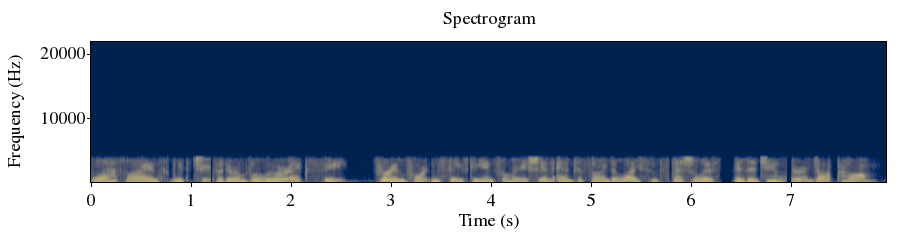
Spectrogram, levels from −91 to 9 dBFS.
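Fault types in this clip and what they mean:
G.723.1 codec: This is a very low-rate telephony codec that codes the sound in 30 ms blocks. Here the damage is heavy, and the thin, narrow sound fits a rate near 6.3 kbit/s. Nothing above 4 kHz survives, so the speech is muffled throughout. The voice model updates slowly, which makes it hoarse and rough. Consonants smear into each other and lose their edges. This holds for the whole clip.
VoIP packet loss concealed by the speech codec: Packets went missing, and the decoder filled the gaps by repeating its last pitch and filter settings at falling gain. At 1.13 to 1.25 s about 90 ms is patched, which fits three lost frames. At 6.89 to 7.23 s the losses are scattered, about 150 ms in all, with a longest run near 120 ms. The speech is stretched into a buzzy tone or coloured noise and fades there. It stays weak for a moment after the losses end.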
